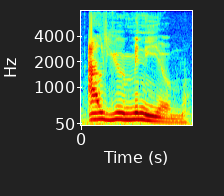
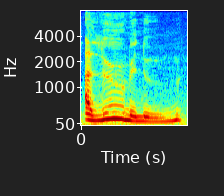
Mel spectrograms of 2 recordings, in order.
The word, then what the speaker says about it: aluminium: Lounds wrench jockey there's one matter what aluminium no not aluminum a loom in um no no al you min II ohm just because your country doesn't know how to pronounce things properly doesn't mean even need to infected the rest of us but the album is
